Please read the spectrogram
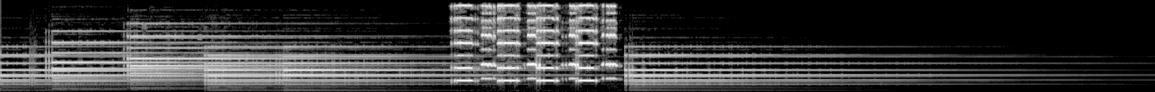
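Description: Logo jingle of bell-like electronic notes struck about twice a second and building into a chord. For about a second in the middle comes a loud, fast pulsing ring like an alarm bell, after which the chord holds and slowly fades away.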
